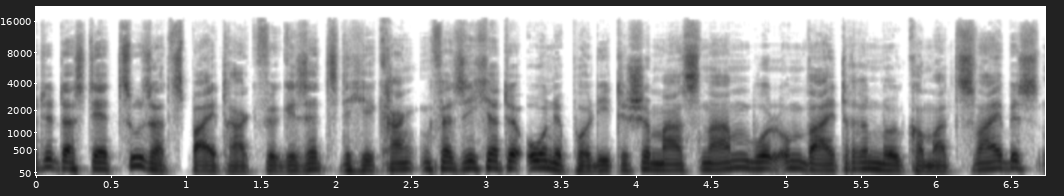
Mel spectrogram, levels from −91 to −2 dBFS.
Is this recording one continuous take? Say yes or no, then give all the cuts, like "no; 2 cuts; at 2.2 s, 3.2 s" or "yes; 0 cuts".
yes; 0 cuts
